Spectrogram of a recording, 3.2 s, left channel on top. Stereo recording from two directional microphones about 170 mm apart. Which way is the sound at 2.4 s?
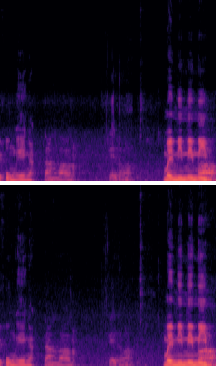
5° right (ahead or behind).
